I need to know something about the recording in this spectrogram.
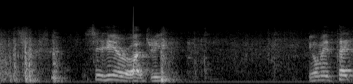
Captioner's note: chair rattling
